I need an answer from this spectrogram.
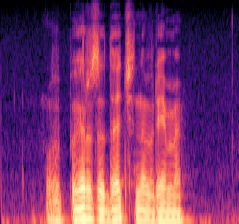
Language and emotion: Russian, neutral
